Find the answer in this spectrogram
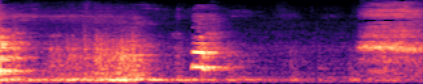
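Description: Domestic cat meowing in distress while being bathed, with one short call about a second in.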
